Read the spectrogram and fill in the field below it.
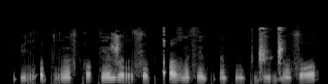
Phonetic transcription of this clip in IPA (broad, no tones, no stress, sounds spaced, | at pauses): ʔ y r ʔ ɒ kʷ r ɔ̃ s k ɔ k ɛ̃ ʐ ɔ r s ɔ kʷ qʼ ɔ ʁʷ ɛ̃ s ɛ̃ kʷ ʔ ã kʷ ŋʷ ə kʷ ɖ͡ʐ y ɖ͡ʐ ɔ̃ s ɔ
